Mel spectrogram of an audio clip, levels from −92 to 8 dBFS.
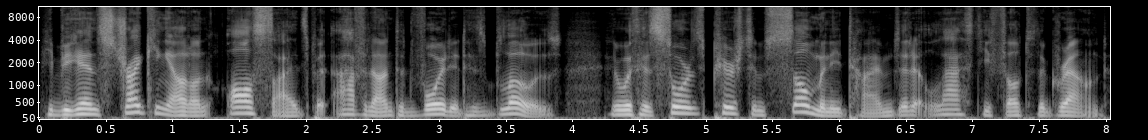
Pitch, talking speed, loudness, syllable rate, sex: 130 Hz, 215 wpm, -19 LUFS, 5.2 syllables/s, male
